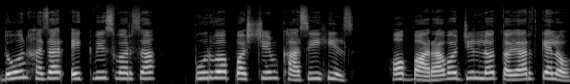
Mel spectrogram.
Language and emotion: Goan Konkani, neutral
